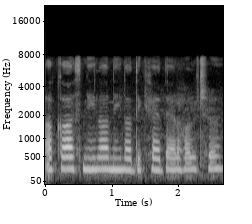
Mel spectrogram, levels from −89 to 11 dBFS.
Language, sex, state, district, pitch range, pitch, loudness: Maithili, female, Bihar, Saharsa, 230-250 Hz, 235 Hz, -18 LUFS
